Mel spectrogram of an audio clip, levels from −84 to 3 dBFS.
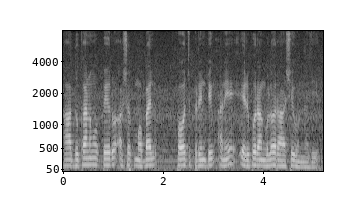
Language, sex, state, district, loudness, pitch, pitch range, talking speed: Telugu, male, Telangana, Mahabubabad, -18 LUFS, 130 Hz, 120-135 Hz, 140 wpm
